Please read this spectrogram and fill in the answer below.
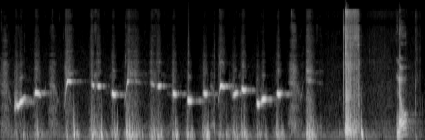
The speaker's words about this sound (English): Wait, let me see if I can do the whistle.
